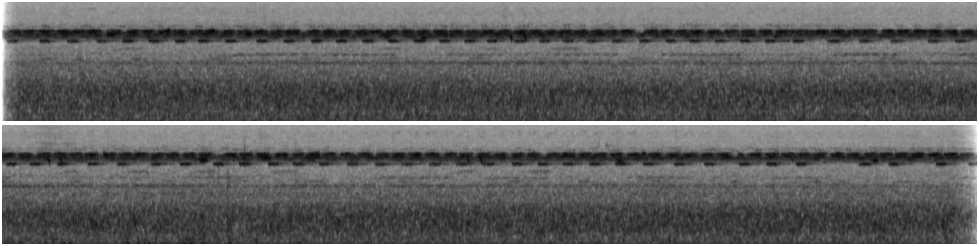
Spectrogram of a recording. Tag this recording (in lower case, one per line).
insect
animal
cricket
wild animals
